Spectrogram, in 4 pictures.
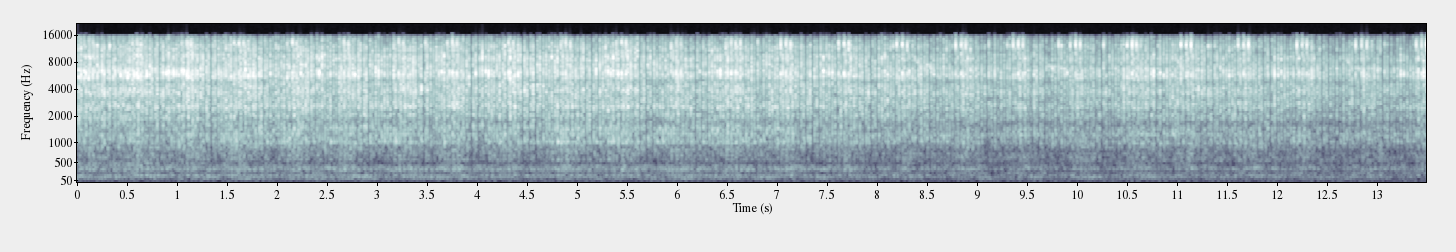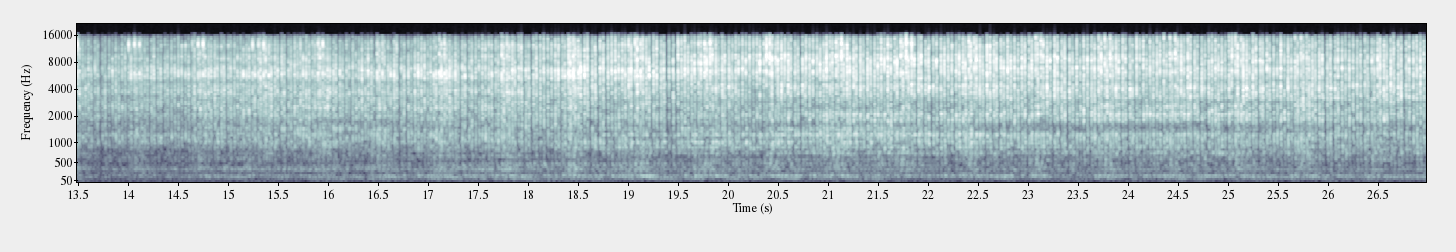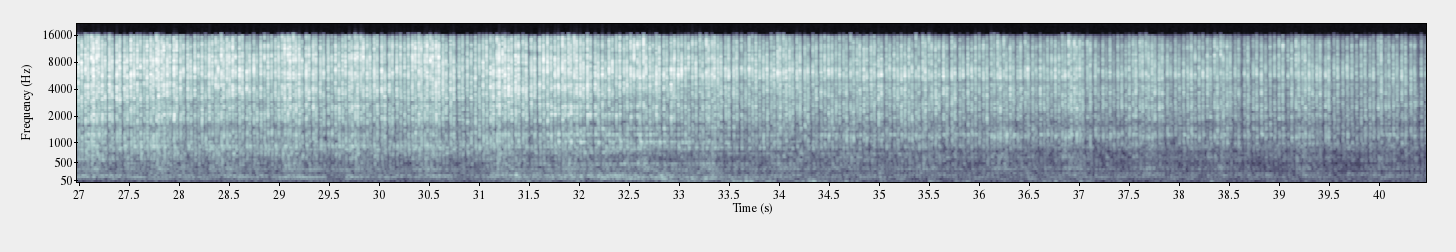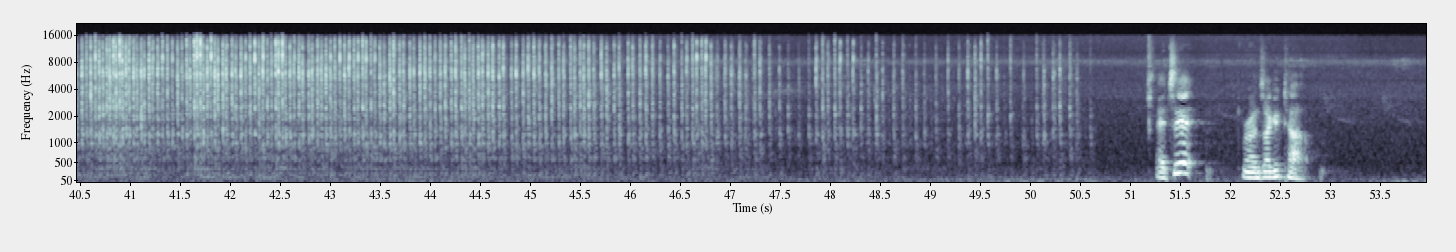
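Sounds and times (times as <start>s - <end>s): wooden model gears clattering: 0.0s - 50.8s.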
